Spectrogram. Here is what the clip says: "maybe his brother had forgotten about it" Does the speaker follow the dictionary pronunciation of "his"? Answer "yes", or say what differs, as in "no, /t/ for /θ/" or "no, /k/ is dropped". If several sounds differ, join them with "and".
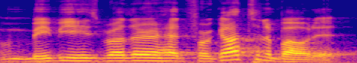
yes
